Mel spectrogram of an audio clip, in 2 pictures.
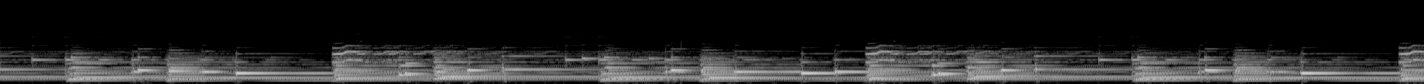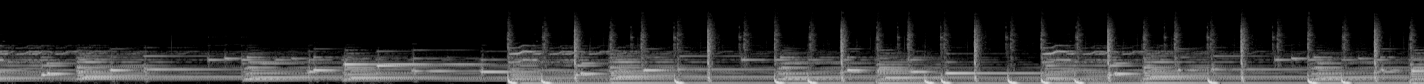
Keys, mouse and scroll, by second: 0.6-1.6 typing, 0.9 Tab, 1.7 middle click, 4.8 Tab, 5.9 typing, 8.2-9.1 typing, 10.2 typing, 17.6 middle click, 18.1 scroll down 1, 18.9 middle click, 19.7-20.5 scroll up 1, 20.5 middle click, 22.2 double click, 25.3-26.4 scroll up 1, 26.4 middle click, 27.3 typing.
